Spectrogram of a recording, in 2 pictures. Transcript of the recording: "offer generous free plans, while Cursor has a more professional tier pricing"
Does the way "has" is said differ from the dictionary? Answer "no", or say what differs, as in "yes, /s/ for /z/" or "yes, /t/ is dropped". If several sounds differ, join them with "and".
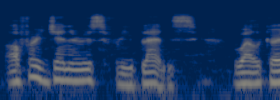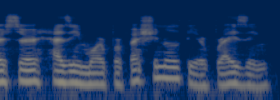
no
